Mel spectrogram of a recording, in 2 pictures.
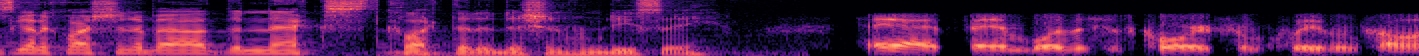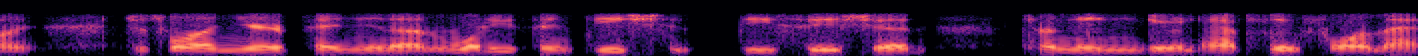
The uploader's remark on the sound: Dialing in from parts unknown (okay, it's Boston).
